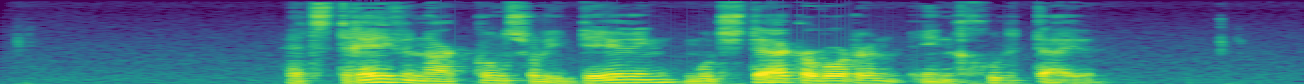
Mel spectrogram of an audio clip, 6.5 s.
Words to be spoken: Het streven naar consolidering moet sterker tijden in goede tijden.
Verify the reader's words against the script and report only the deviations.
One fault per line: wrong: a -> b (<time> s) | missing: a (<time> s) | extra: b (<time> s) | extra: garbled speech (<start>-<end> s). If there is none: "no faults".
wrong: tijden -> worden (4.1 s)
